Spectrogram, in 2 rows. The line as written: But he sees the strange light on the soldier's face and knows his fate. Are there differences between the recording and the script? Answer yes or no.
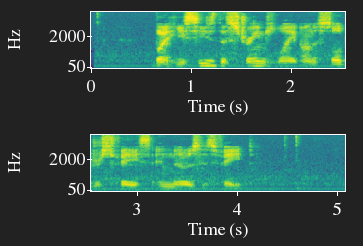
no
